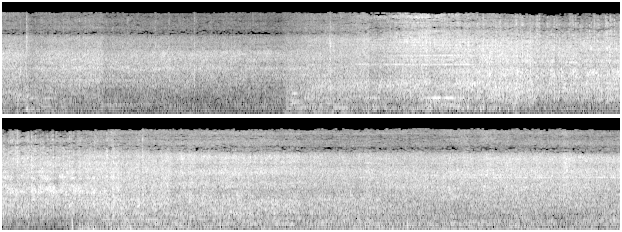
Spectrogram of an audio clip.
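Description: HO-scale model steam train, a small locomotive with passenger coaches, running along the layout's track with a steady rolling noise. It grows louder a few seconds in, and a low rumble joins about halfway through.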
